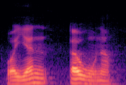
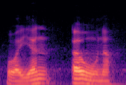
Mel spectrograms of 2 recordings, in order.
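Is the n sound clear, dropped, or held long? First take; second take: clear; clear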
